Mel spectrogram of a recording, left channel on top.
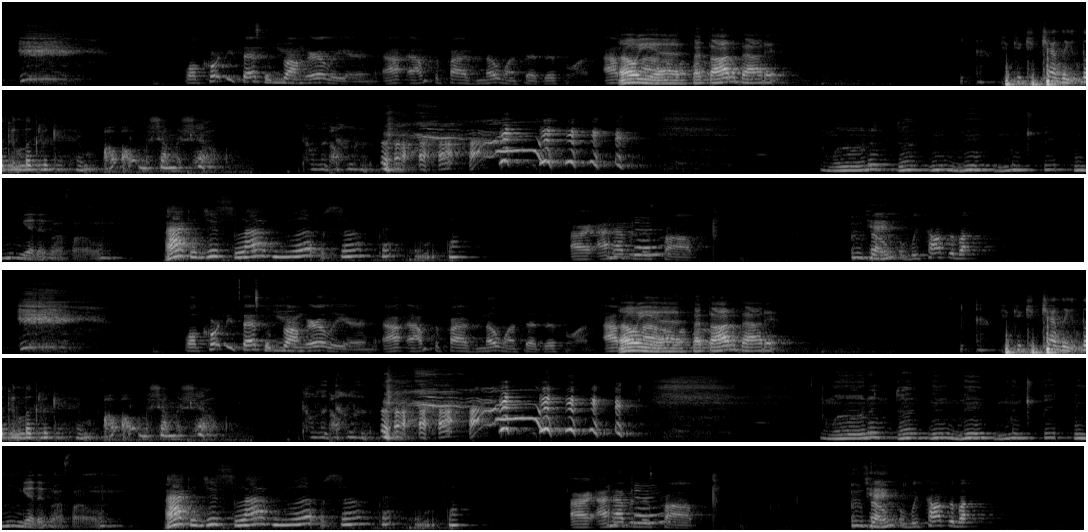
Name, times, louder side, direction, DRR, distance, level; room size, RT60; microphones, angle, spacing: voice 1, 0.2-1.0 2.6-3.0 9.7-9.9 11.1-11.9 13.8-15.9 16.2-17.1 17.4-18.2 19.0-22.8 27.7-28.3 30.2-30.6, right 4 dB, 75° right, 1.1 m, -37 dB
voice 2, 1.8-7.1 14.6-16.3 27.4-28.6 30.4-31.3, right 4 dB, 50° right, 0.5 m, -36 dB
voice 3, 6.2-7.7 10.1-13.0 14.1-14.2 23.3-26.3, equal, 5° right, 0.6 m, -30 dB
17.5 x 7.8 x 3.9 m
head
